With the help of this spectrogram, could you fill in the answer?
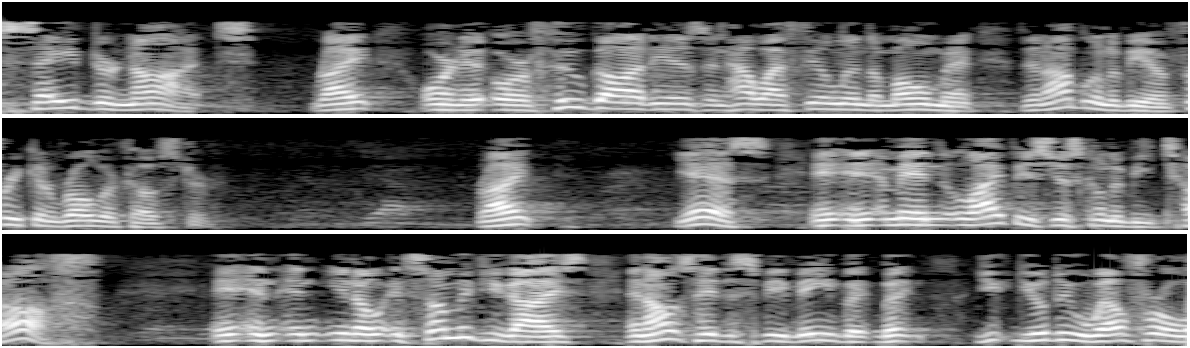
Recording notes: recorded on Sunday, July 16, 2017, during morning service at Celebration Life Family Church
